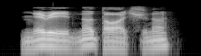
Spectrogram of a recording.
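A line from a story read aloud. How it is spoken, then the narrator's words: Deep bass. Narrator (Russian): пробасил старшина Конюхов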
